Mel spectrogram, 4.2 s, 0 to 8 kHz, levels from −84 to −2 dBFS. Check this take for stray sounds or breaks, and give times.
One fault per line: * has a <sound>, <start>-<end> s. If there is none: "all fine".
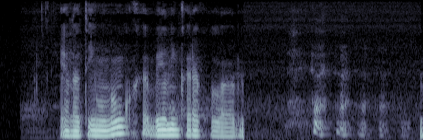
* has a laugh, 2.8-4.1 s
